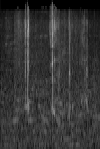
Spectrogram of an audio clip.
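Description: Crisp crunching from biting into a raw French breakfast radish gives three short, sharp crunches spaced about half a second apart. They are faint and quiet, with no talking.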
